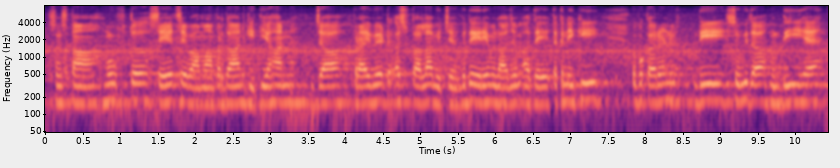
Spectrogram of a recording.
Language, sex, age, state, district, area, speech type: Punjabi, male, 18-30, Punjab, Mohali, rural, spontaneous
